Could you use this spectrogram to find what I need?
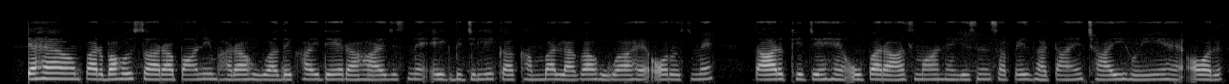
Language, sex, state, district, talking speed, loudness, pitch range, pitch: Hindi, female, Uttar Pradesh, Budaun, 170 wpm, -28 LUFS, 225-235 Hz, 230 Hz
